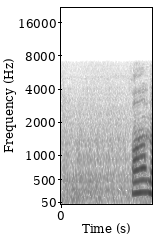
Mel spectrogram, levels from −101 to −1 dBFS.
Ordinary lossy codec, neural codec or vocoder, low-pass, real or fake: none; codec, 16 kHz in and 24 kHz out, 0.8 kbps, FocalCodec, streaming, 65536 codes; 7.2 kHz; fake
